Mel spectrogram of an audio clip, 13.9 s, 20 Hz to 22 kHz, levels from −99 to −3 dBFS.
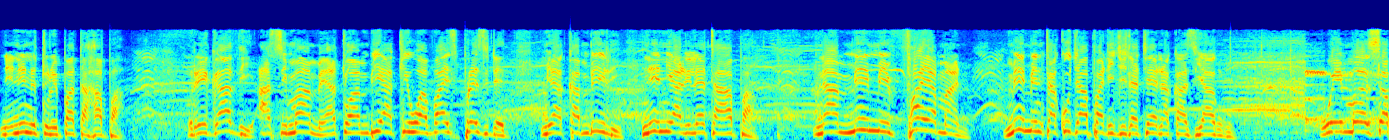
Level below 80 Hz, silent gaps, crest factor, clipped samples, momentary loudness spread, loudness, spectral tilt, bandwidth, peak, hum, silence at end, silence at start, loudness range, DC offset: -62 dBFS; none; 14 dB; under 0.1%; 8 LU; -25 LUFS; -3.5 dB/octave; 9.6 kHz; -12 dBFS; none; 0 s; 0 s; 2 LU; under 0.1%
